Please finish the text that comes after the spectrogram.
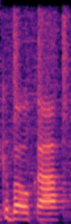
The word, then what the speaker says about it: kabocha: in the winter is kabuchi squash i know i know you say kaboka i say kabuchi but more importantly than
